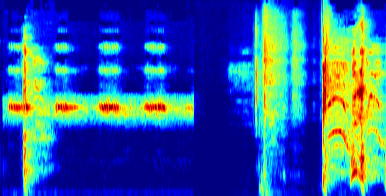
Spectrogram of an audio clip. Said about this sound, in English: Yeah, cough it out, bud. Cough it out.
